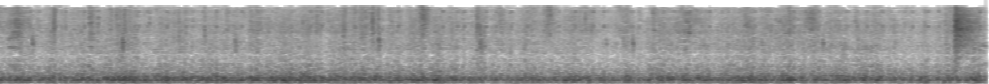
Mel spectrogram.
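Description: Jet airliner cabin noise while the aircraft rolls along the runway: a steady low rush of engines and wheels heard from inside, with a few faint clicks and a sharper one near the end.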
